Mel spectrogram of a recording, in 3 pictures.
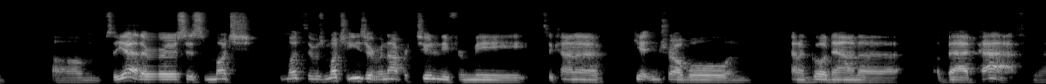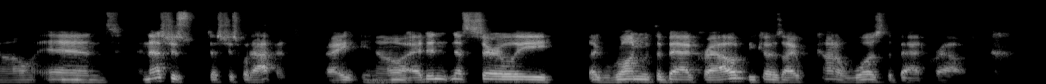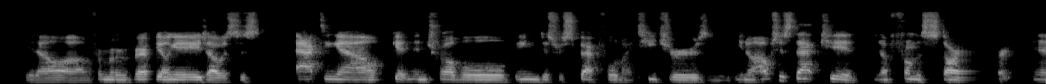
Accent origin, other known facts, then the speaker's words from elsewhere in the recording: New York, United States; I grew up, an hour north of New York City. So I'm in the suburbs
